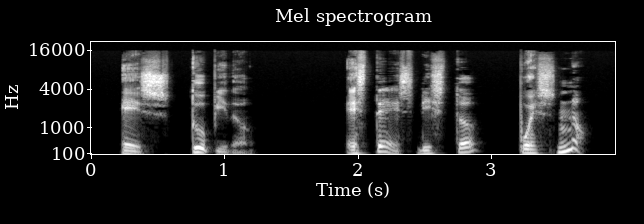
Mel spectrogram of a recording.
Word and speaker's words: estúpido: great estupendo estúpido estúpido cuidado con el acento chaval es estúpido este es visto pues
